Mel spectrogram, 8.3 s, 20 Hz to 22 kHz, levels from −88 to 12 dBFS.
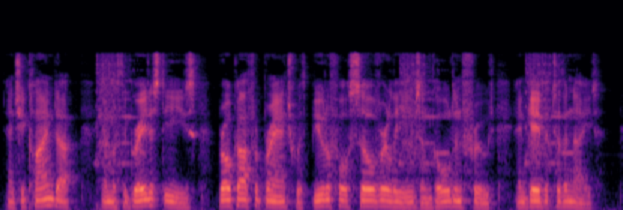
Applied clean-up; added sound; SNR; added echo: none; Screech; 19 dB; none.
